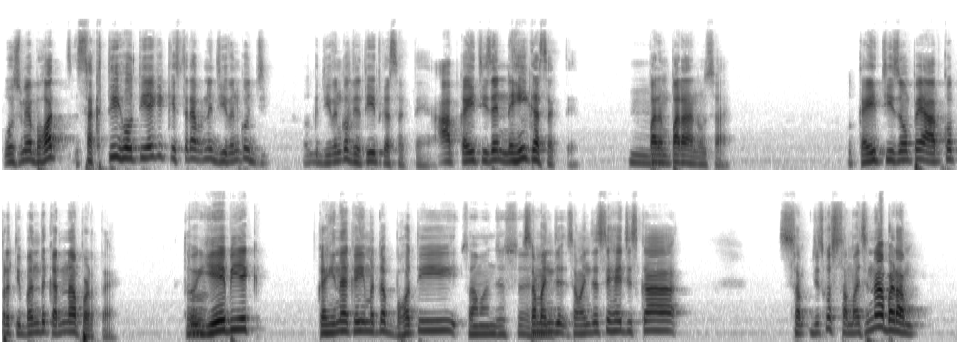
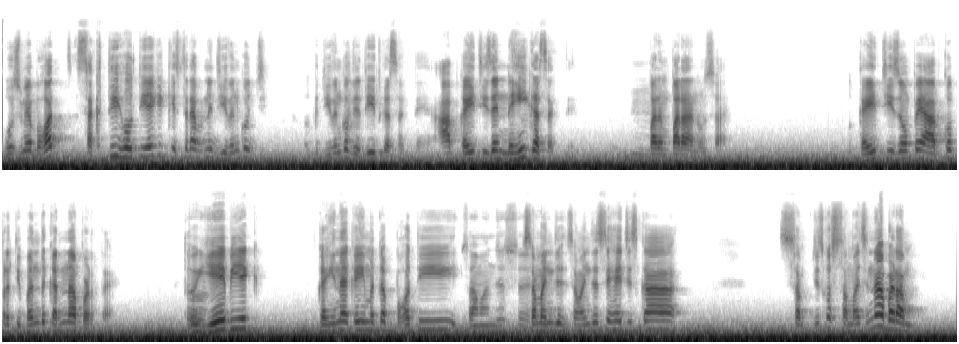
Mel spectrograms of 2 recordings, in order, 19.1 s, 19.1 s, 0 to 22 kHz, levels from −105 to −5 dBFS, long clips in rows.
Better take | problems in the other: first | low rumble; loud; throughout; 8 dB below the speech

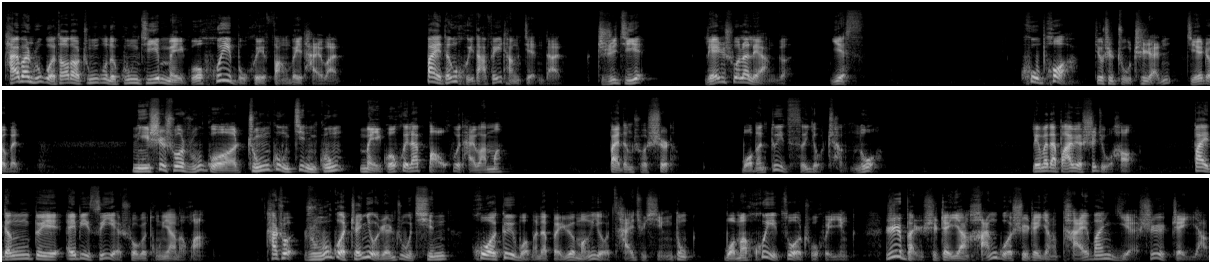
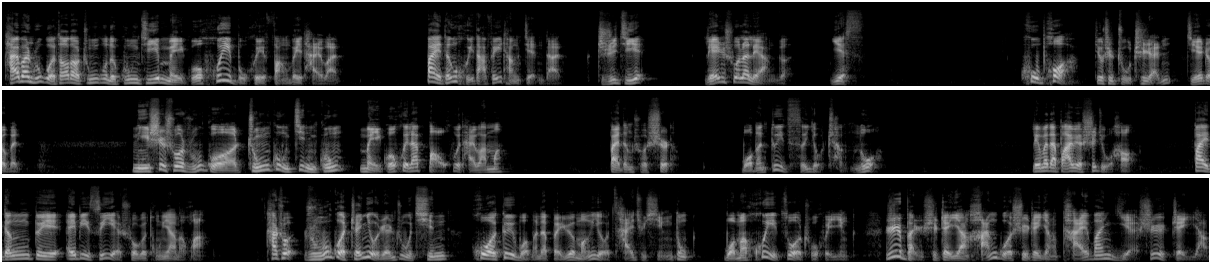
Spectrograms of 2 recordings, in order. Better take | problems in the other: neither | thin; somewhat; fading below 300 Hz; the same in both

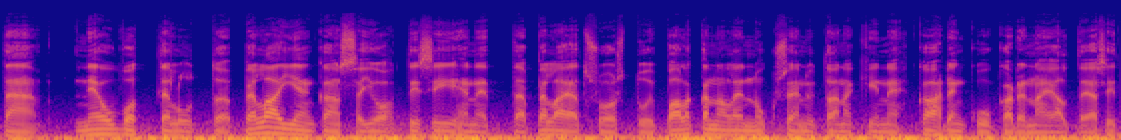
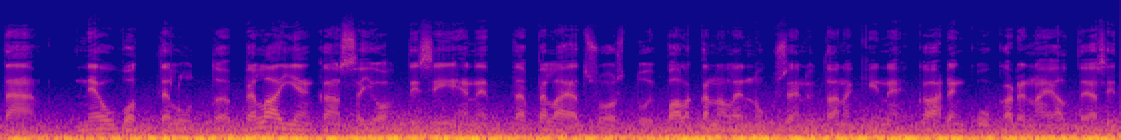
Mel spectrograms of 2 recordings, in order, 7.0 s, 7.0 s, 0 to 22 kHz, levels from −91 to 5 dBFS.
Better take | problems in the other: first | low rumble; loud; throughout; 6 dB below the speech; faint in the first

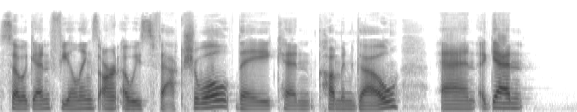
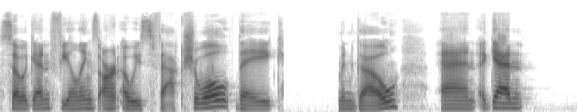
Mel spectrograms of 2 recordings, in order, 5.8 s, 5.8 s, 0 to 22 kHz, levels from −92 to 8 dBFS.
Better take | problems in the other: first | audio cutting out; at 3 s for 0.5 s

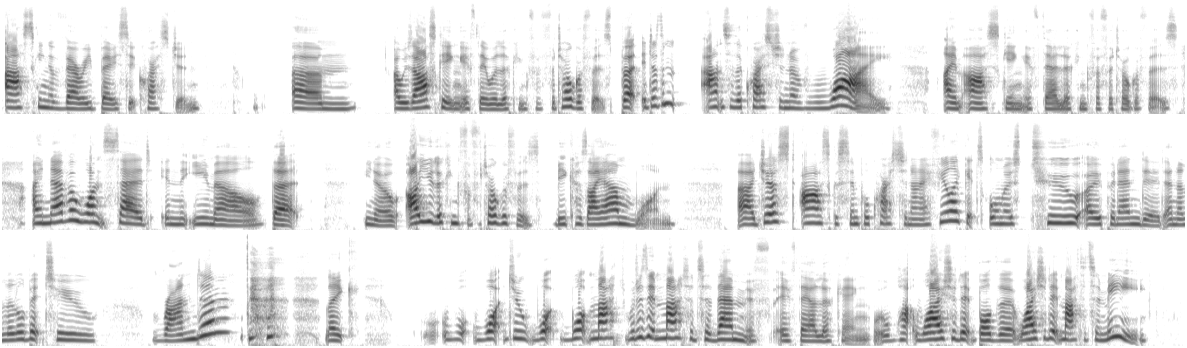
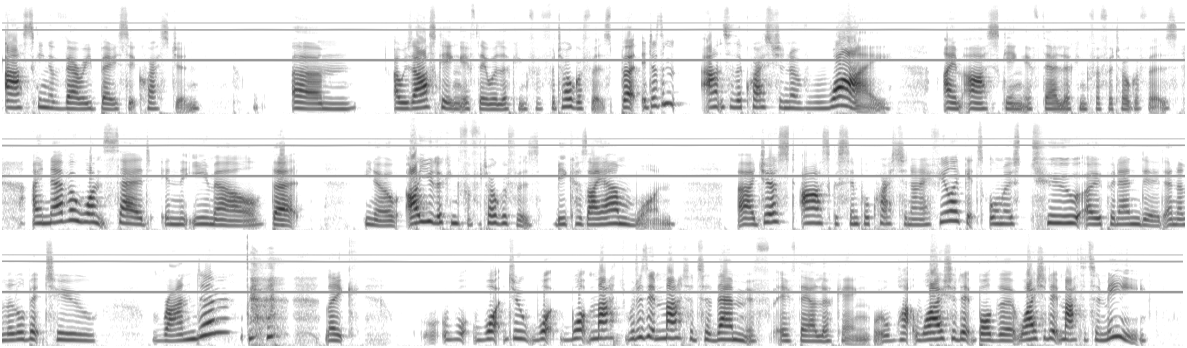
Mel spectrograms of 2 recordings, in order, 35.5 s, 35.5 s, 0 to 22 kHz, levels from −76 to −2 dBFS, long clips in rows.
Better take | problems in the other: first | high-pitched whine; noticeable; throughout; 2.5 kHz, 10 dB below the speech

